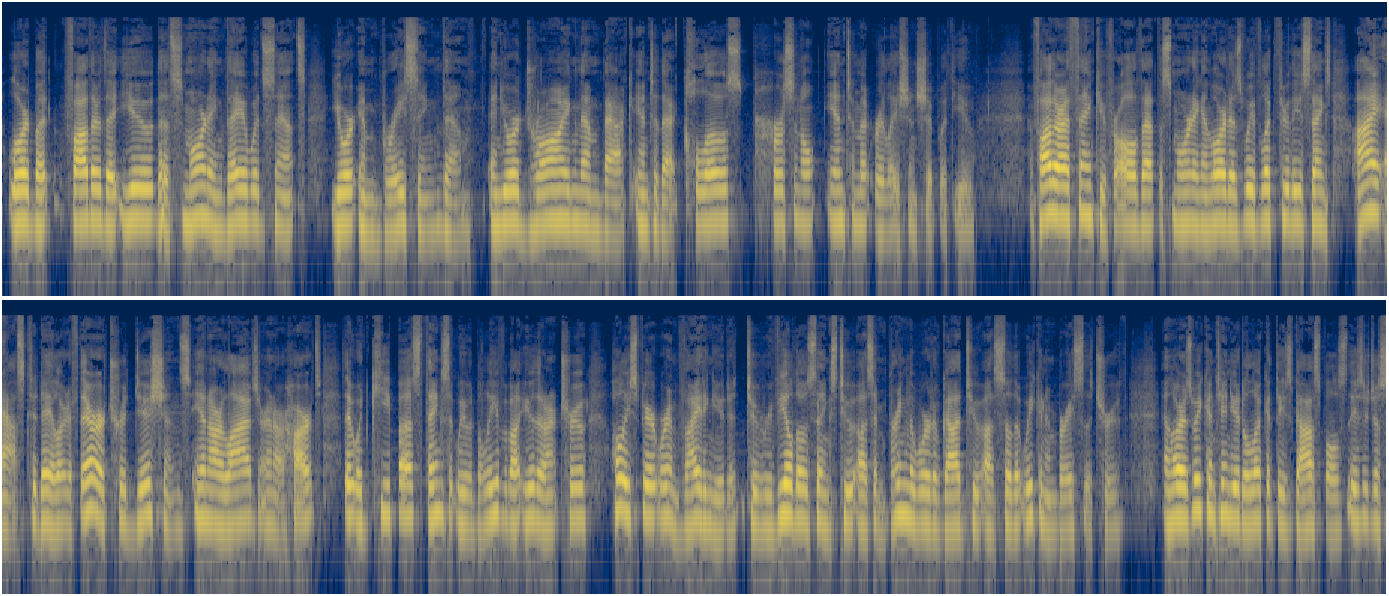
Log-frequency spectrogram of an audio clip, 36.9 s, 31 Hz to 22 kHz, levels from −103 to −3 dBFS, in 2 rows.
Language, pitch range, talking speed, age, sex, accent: English, 145-165 Hz, 185 wpm, 50-69, male, American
